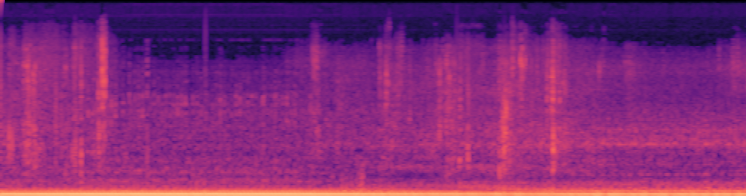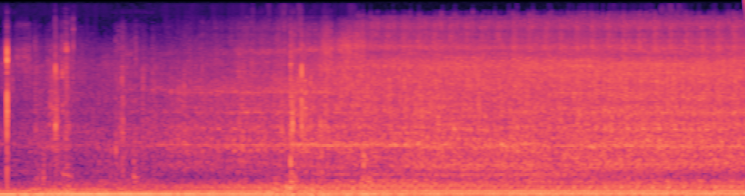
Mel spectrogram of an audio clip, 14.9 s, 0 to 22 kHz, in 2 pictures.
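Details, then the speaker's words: Car with new O2 sensors ordered to clear a remaining engine code. A deep, steady, even idle with no misses or knocks, running smooth for now. "but right now it is running smooth so we will see how long this lasts this time"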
